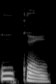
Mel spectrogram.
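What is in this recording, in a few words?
"укол" Komi, female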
